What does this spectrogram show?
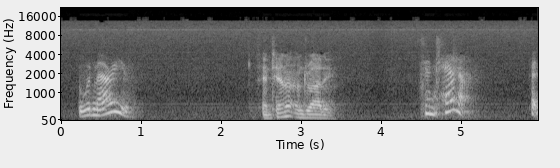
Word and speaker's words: Andrade: Andrade, that's right. You must roll your R's when you say it all the time now.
